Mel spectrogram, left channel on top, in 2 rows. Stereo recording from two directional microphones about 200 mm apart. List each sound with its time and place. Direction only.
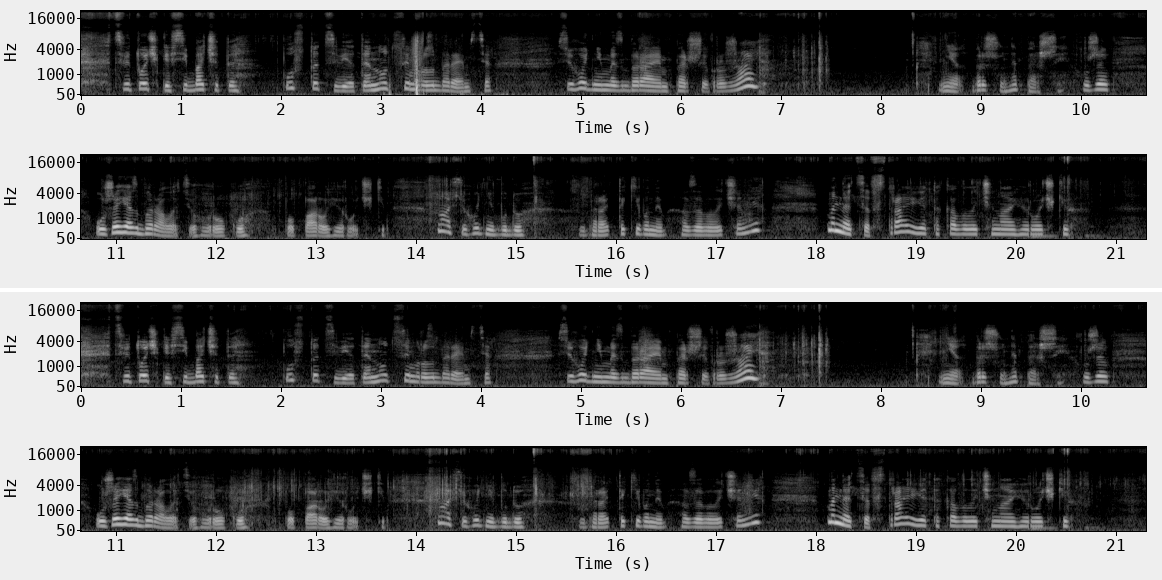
0.0 s speech: centre (ahead or behind)
8.3 s speech: 5° right (ahead or behind)
11.8 s speech: 20° right (ahead or behind)
12.9 s speech: centre (ahead or behind)
15.1 s a sound: 15° right (ahead or behind)
15.8 s speech: centre (ahead or behind)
